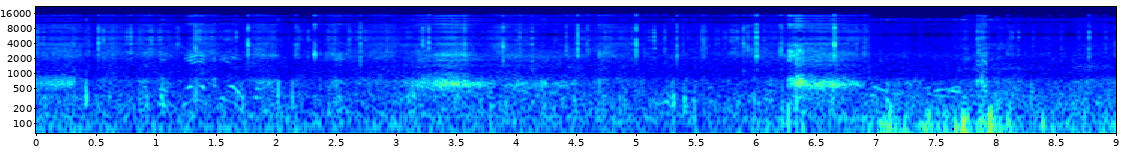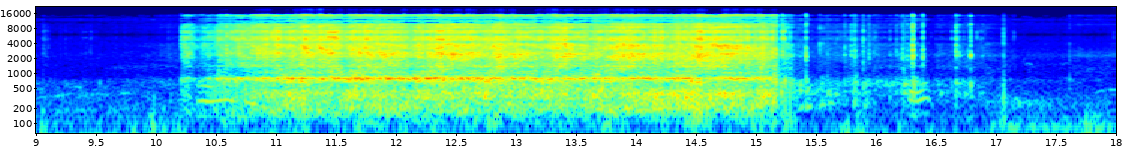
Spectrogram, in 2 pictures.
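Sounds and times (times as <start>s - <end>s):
machine whirring and scraping: 10.2s - 15.5s.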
